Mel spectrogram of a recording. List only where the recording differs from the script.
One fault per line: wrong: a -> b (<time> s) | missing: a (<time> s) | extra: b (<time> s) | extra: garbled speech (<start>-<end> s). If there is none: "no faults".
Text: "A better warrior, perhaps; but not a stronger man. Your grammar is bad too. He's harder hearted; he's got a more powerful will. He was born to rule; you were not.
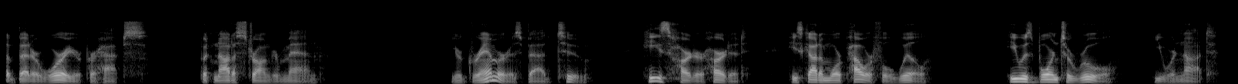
no faults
